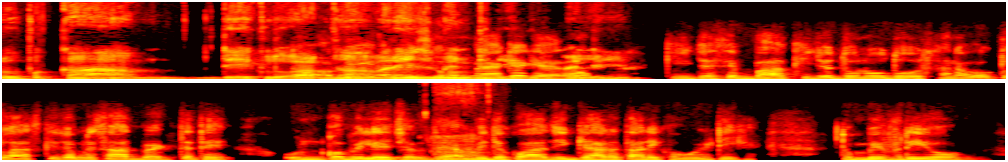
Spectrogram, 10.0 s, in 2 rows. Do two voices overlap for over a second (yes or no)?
yes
